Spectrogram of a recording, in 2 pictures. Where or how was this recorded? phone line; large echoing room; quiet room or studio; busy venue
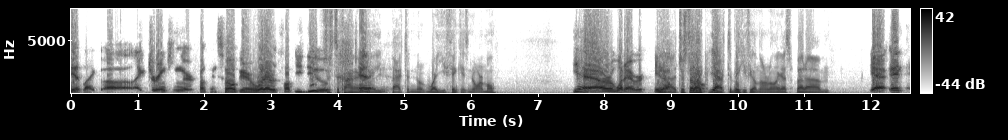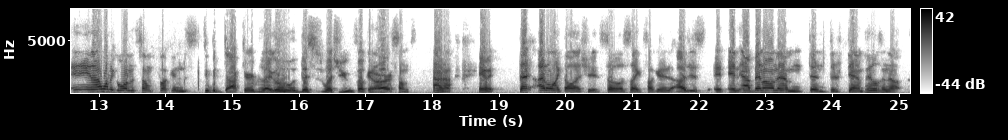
phone line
